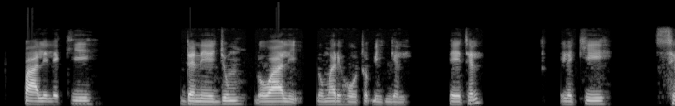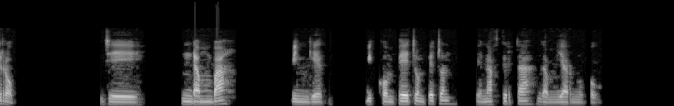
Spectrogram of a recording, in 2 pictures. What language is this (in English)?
Fula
